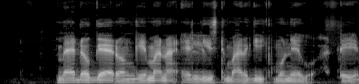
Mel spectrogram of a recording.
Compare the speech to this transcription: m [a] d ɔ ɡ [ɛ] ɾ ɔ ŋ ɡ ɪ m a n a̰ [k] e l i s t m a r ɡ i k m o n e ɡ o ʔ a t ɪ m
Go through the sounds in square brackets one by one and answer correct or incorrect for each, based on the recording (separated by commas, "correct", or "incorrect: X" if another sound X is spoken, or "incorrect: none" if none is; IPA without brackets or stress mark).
incorrect: ɛ, correct, incorrect: ʔ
